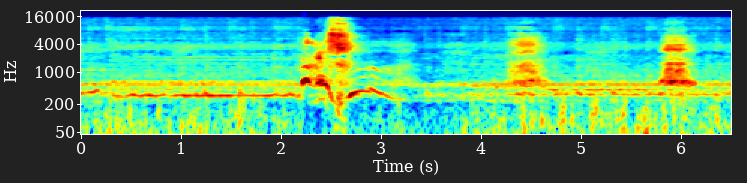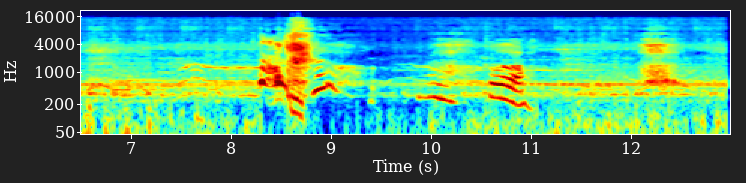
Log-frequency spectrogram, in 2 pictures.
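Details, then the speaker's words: Adult woman inducing sneezes with snuff and a paper towel tickling her nostril: several sharp sneezes, some in quick pairs, with gasps between them over background music. "hey let's see if i can get like a double or a triple out with the paper towel also since my nose is so tickly anyway"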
